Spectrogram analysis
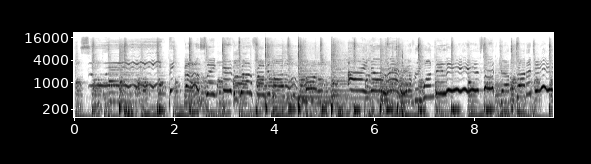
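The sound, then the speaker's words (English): Warbling, squawking bird calls pop out again and again over loud, lively band music with a steady thumping beat, the calls repeating in quick bursts throughout. “Take a listen now to the birds.”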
